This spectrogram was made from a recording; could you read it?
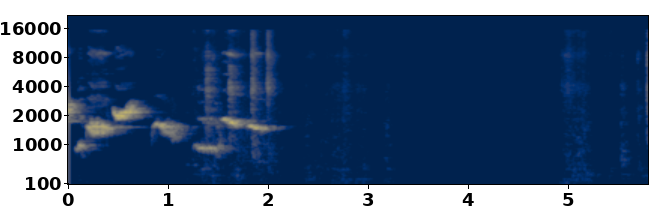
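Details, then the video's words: White-rumped shama kept for polygamous breeding, singing a brief burst of clear, slurred whistles, rising and falling notes packed into the first two seconds, then near silence with faint rustling and clicks. "MENERNAK MURAI BATU BERPOLAGAMI"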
